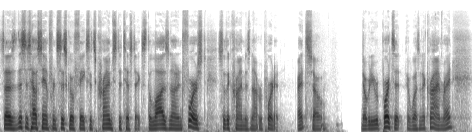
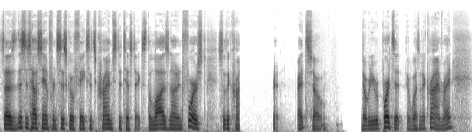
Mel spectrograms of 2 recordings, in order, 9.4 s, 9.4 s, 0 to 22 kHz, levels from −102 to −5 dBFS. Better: first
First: none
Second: audio cutting out; at 5 s for 0.5 s

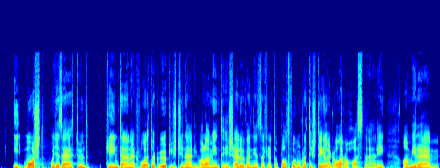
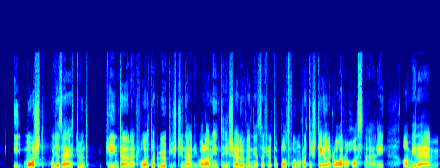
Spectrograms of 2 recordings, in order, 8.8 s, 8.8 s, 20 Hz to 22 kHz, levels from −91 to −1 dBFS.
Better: first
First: none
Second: thin; very; fading below 400 Hz

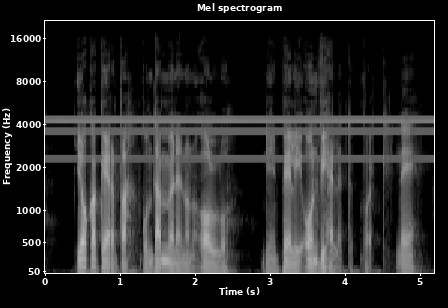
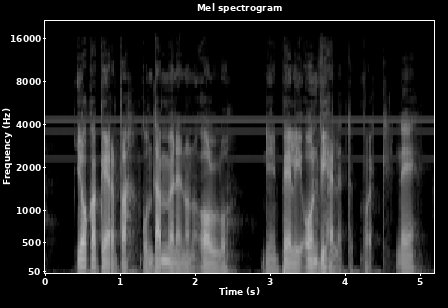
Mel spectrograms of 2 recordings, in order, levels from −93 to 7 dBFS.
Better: second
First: high-pitched whine; loud; throughout; 4.5 kHz, 9 dB below the speech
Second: high-pitched whine; faint; throughout; 4.5 kHz, 30 dB below the speech

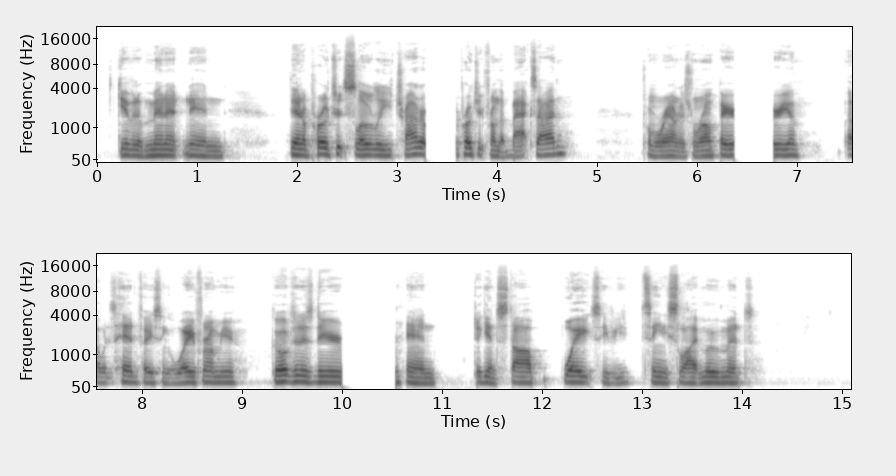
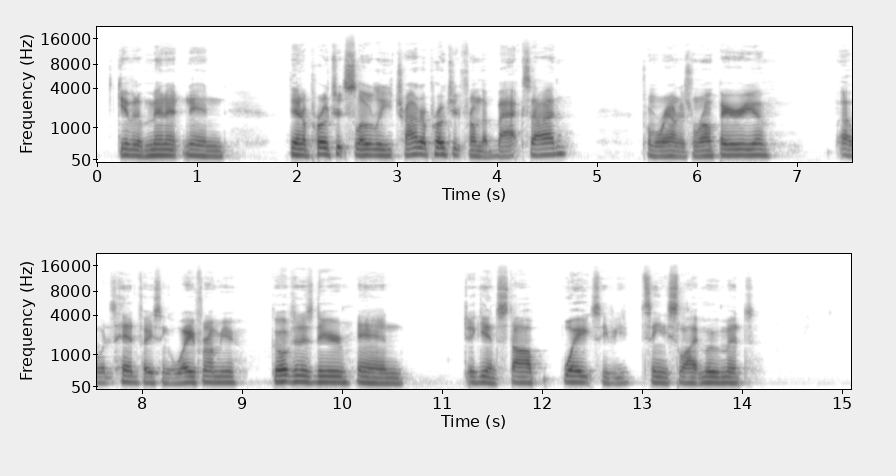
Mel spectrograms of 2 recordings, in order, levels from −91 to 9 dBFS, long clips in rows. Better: second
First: audio freezing; at 3.5 s, at 6.5 s and at 10 s for 0.5 s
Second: none

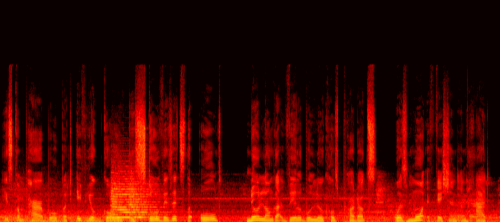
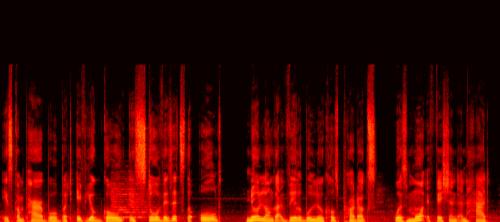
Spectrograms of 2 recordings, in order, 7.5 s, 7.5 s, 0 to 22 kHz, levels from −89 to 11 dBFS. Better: second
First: train or aircraft noise; loud; throughout; 3 dB below the speech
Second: train or aircraft noise; faint; throughout; 20 dB below the speech

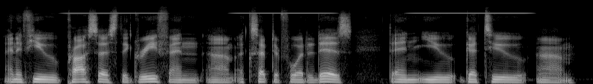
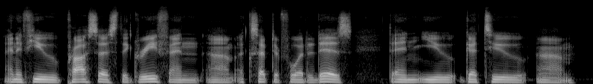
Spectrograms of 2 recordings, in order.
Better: second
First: high-pitched whine; loud; at 0.5 s, at 2.5 s and from 4 to 5.5 s; 11.5 kHz, 8 dB below the speech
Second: none

